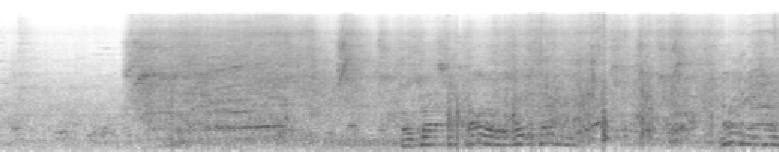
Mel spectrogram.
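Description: Radio-controlled monster trucks' electric motors whining as they launch and race down the track, coming in suddenly about two seconds in, with a few sharp knocks as the trucks hit the ramps. Voices shout over it in the second half.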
